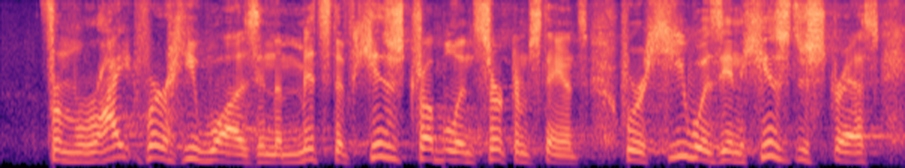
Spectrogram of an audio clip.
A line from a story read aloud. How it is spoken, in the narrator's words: he called out to God knowing God would hear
